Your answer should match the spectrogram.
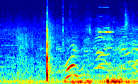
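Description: A single sharp pop about two-thirds of a second in: a pitched softball hitting the catcher's leather mitt on a taken pitch. Faint distant voices follow.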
